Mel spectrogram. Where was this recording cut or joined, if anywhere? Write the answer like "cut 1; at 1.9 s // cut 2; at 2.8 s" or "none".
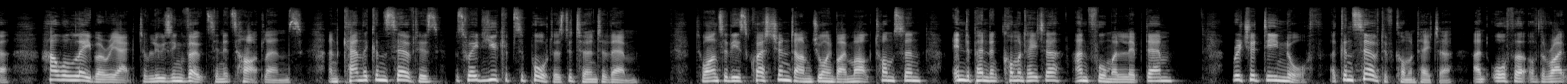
none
